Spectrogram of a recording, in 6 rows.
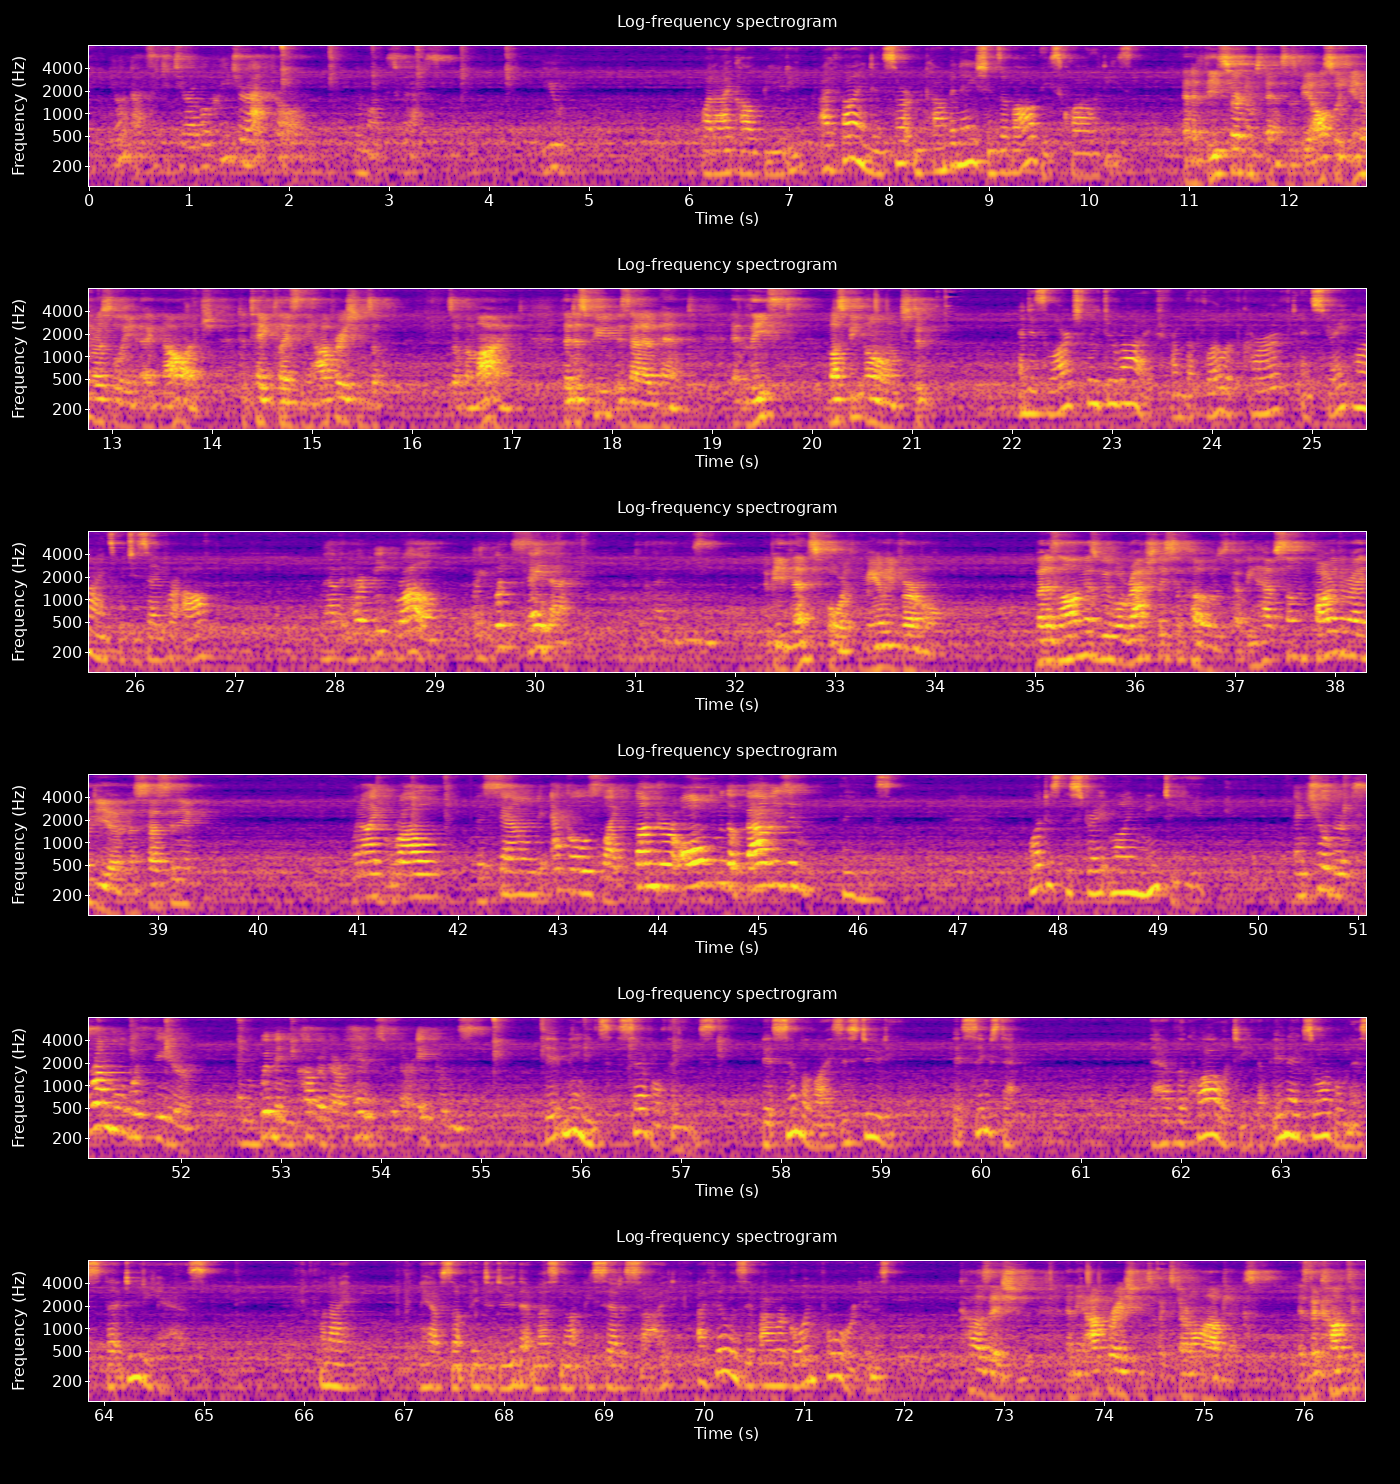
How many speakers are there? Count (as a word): three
